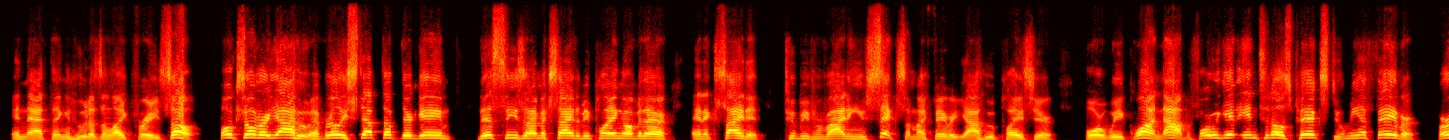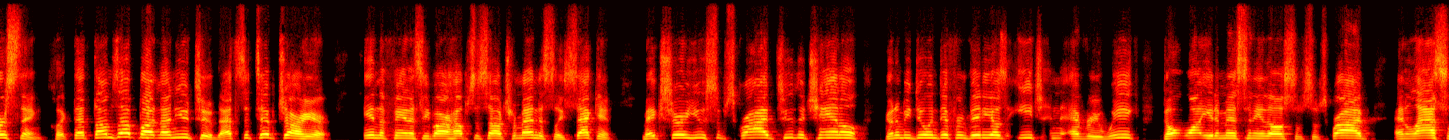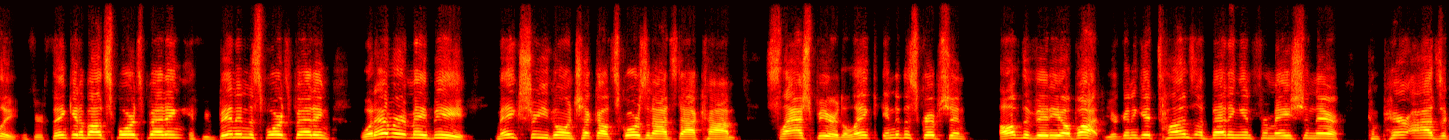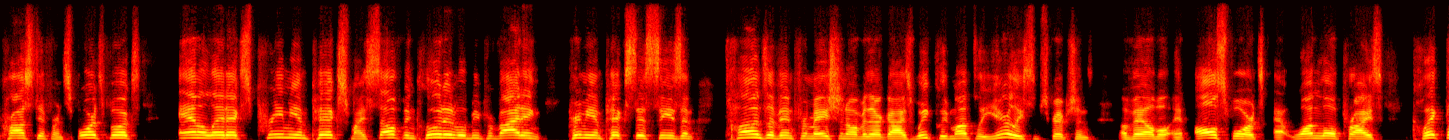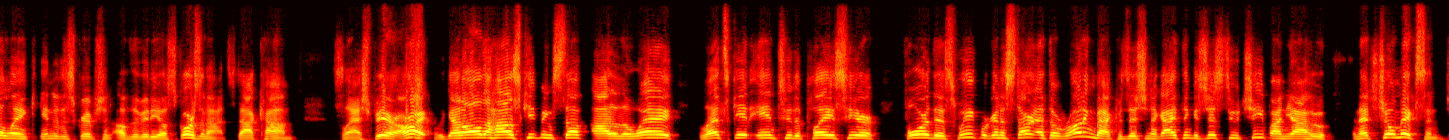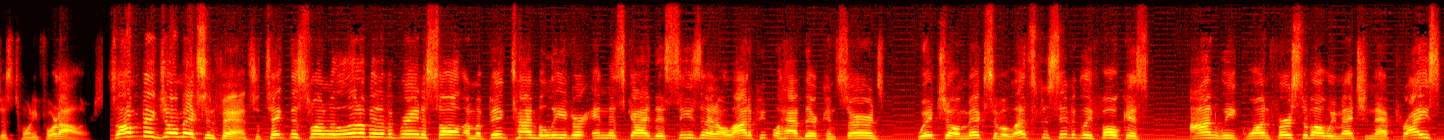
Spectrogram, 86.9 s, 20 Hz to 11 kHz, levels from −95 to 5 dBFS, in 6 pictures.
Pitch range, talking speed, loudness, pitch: 175-230 Hz, 205 wpm, -23 LUFS, 205 Hz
